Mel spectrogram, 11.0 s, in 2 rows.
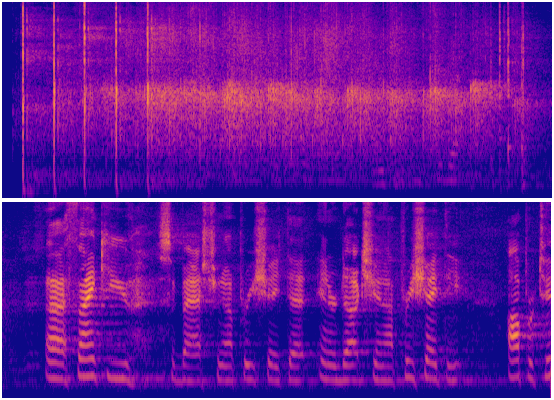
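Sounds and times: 
audience applause welcoming a speaker: 0.4s - 5.3s
speech: 6.0s - 10.9s.

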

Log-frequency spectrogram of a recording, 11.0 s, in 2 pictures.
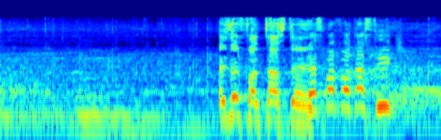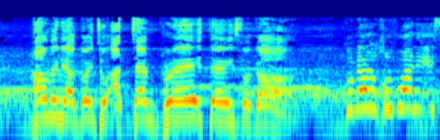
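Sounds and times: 
audience clapping: 0.0s - 10.9s
speech: 2.8s - 5.2s, 5.9s - 10.9s.

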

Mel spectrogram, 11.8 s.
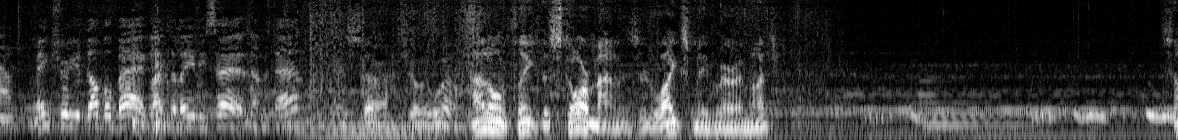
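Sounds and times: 
steady hum: 0.0s - 11.7s
speech: 0.2s - 7.9s
pigeons cooing in a park: 7.8s - 11.7s.

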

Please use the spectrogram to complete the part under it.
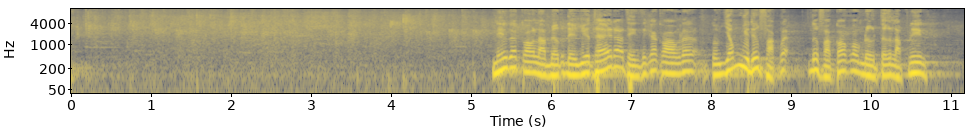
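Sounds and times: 
children applauding: 0.0s - 5.5s
speech: 5.3s - 10.8s.

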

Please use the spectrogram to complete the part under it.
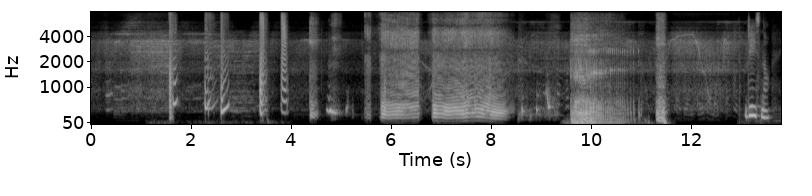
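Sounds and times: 
speech: 0.3s - 0.7s, 13.2s - 13.8s
farting: 1.6s - 8.8s, 9.6s - 11.6s.

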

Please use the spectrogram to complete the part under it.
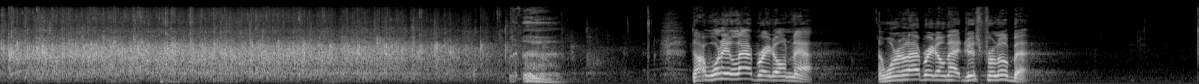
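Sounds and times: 
audience applause: 0.0s - 6.2s
speech: 5.2s - 5.7s, 6.9s - 8.2s, 8.8s - 10.4s.

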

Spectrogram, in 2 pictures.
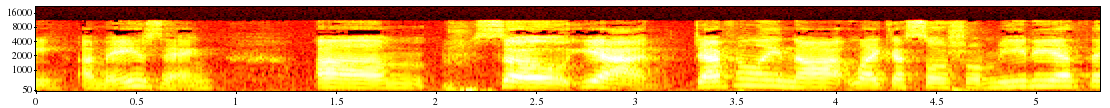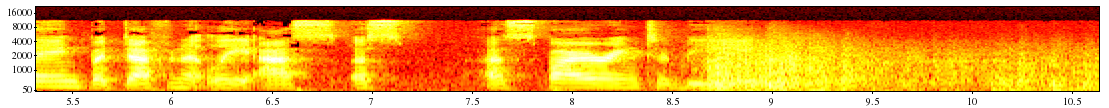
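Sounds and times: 
speech: 0.0s - 9.2s
rain: 8.6s - 10.6s.

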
